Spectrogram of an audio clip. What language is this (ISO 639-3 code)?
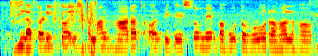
bho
